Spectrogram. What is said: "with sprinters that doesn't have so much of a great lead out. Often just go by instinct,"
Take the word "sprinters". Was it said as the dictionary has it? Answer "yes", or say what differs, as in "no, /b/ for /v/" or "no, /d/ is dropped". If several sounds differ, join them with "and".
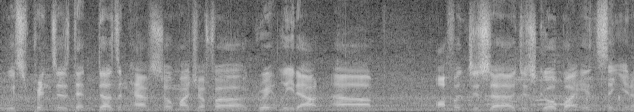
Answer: no, /s/ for /t/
